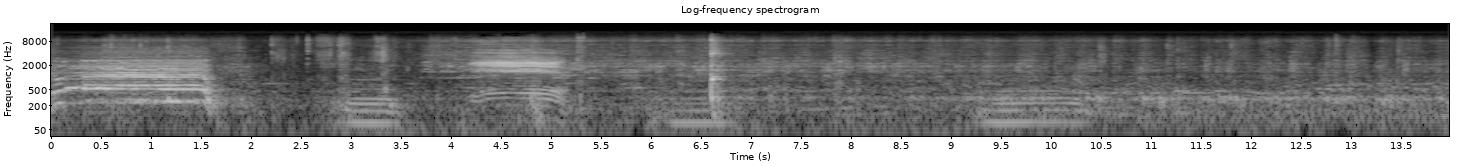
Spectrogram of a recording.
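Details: Two moos from a Cholistani Friesian cross cow in Pakistan, the first long and deep, the second shorter and higher, with thuds and a low murmur of people in between.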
